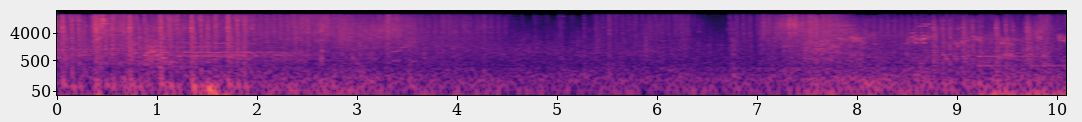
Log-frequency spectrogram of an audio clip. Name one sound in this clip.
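Loud explosions boom.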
